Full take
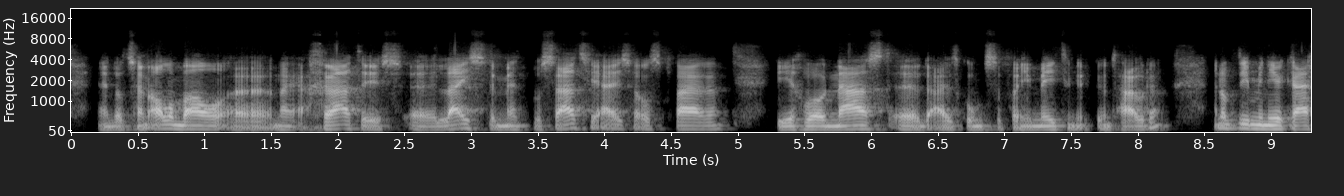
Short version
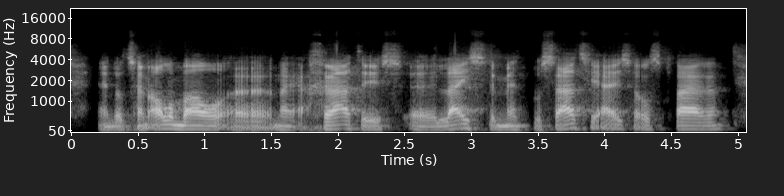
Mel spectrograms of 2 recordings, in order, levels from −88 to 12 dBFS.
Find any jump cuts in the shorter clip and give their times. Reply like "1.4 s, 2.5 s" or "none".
none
